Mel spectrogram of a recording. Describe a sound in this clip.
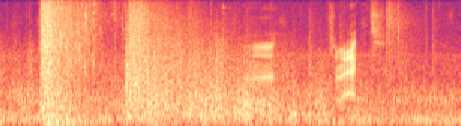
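A low rumble drones steadily.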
